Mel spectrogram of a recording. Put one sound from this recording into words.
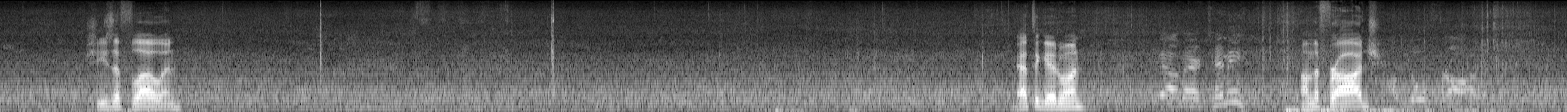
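A man close by speaks and calls out with excitement.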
